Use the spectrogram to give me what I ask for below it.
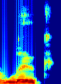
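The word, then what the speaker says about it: LIWC: L IWC and I we pronounce it Luke and the Luke program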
